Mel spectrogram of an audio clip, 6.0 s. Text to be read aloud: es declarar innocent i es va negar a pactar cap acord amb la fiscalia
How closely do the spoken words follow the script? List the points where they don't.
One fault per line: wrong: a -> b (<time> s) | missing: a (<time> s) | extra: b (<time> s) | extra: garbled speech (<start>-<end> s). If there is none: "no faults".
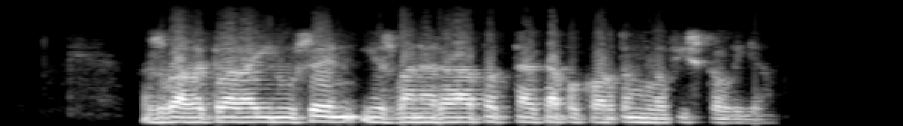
extra: va (1.1 s)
